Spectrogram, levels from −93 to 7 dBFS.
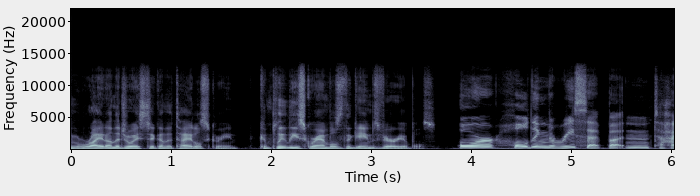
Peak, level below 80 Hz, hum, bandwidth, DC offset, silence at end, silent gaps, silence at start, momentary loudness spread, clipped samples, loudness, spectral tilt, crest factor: -8 dBFS; -42 dBFS; none; 13.5 kHz; under 0.1%; 0 s; none; 0 s; 14 LU; under 0.1%; -26 LUFS; -5.5 dB/octave; 18 dB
